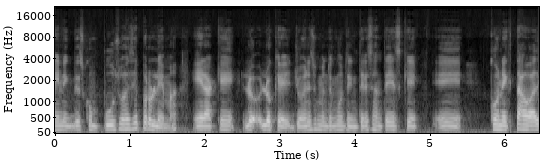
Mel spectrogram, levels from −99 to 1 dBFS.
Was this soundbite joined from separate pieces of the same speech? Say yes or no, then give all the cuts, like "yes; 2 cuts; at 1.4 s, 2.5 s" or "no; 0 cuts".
yes; 3 cuts; at 1.8 s, 2.5 s, 5.0 s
